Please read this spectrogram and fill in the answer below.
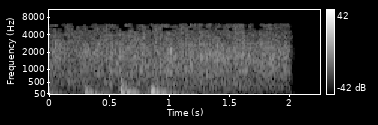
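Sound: light clapping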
